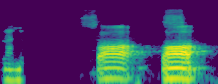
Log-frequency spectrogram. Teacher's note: jadi pangkal lidahnya harus tafhim tebal.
